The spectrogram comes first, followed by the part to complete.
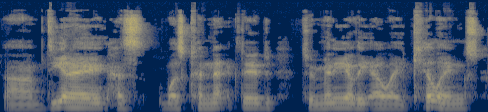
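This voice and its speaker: A man's voice: mid-range voice, little pitch movement, unhurried. A man co-hosting a casual true-crime podcast, talking conversationally and often groping for words and names. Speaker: podcast co-host.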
